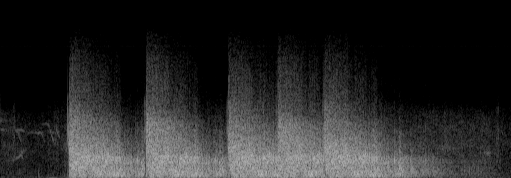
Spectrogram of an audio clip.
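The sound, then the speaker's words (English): Blank cartridges fired from a gun, several loud, sharp shots in quick succession, each blast broad and harsh, merging into a sustained roar that fades away at the end. “He was only shooting blanks, but it was enough to convict him.”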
